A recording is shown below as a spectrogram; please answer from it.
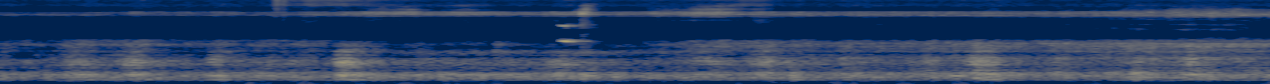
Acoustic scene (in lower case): elevator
